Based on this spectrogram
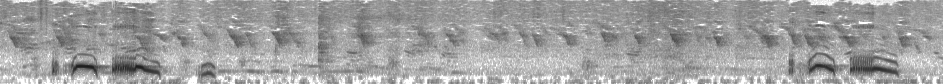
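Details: Spotted dove coo used to prompt other doves to call: a double coo phrase, a short lower note, a long quiet gap with faint chirps, then the two-part coo repeated.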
